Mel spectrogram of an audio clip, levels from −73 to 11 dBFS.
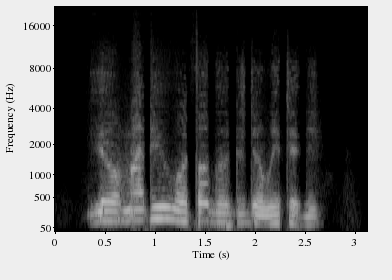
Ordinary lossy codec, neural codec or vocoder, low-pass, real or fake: none; codec, 44.1 kHz, 0.9 kbps, DAC; none; fake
